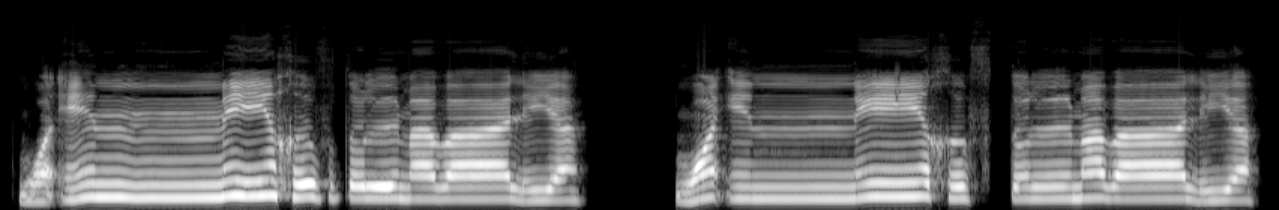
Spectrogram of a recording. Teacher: نون پر غنہ کریں گے اور یا مدہ ہے تو ایک الف تک لمبا کر کے پڑھیں گے۔ خفت الموالیہ، خواہ کو پور کر کے پڑھیں گے، اس کے بعد واو کے بعد الف مدہ ہے، واو کو ایک الف کے برابر لمبا کر کے پڑھیں گے۔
